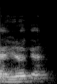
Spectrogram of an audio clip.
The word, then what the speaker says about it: Udoka: Yeah, Udoka.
